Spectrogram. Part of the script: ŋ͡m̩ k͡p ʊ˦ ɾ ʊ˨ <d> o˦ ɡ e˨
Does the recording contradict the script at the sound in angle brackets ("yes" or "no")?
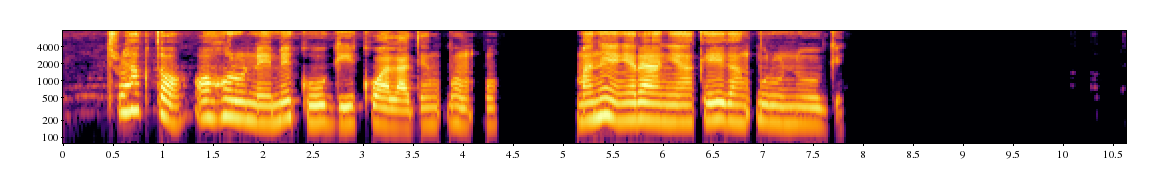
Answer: yes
